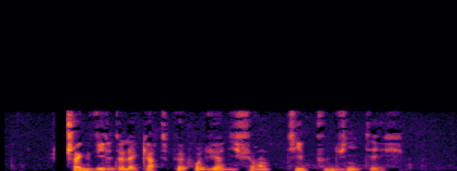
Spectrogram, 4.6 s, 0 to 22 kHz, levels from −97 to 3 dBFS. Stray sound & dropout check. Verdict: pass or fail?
fail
